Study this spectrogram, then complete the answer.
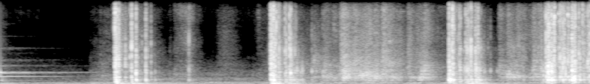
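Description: Plastic toys knock as they drop into a plastic basket.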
